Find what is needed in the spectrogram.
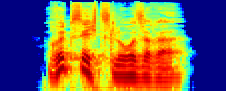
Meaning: inflection of rücksichtslos: 1. strong/mixed nominative/accusative feminine singular comparative degree 2. strong nominative/accusative plural comparative degree
- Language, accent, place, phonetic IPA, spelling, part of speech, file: German, Germany, Berlin, [ˈʁʏkzɪçt͡sloːzəʁə], rücksichtslosere, adjective, De-rücksichtslosere.ogg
